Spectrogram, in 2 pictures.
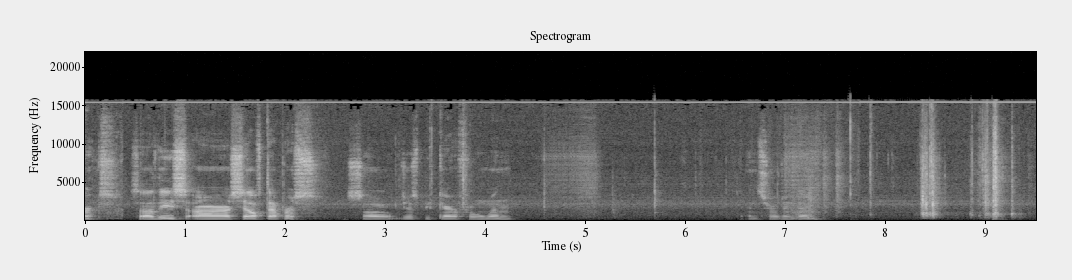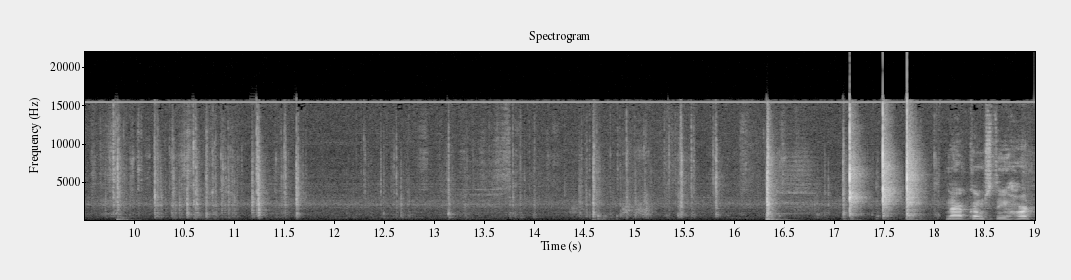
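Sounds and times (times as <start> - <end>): plastic parts knocking and clicking: 8.4 - 11.8, 12.4 - 18.0.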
